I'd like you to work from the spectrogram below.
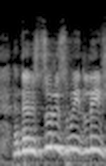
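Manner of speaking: normal talking voice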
